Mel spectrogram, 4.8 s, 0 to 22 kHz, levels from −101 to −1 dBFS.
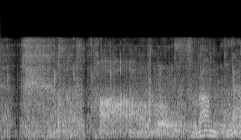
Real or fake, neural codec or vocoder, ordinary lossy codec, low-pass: fake; codec, 16 kHz, 4.8 kbps, FACodec; none; 7.2 kHz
